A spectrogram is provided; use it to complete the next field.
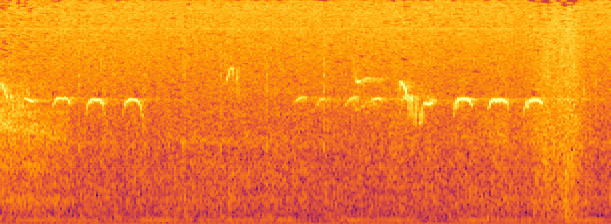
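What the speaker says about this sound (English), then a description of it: "The high-pitched whistling that we've been hearing, there's some scrub robins calling." Scrub robins call at dawn in the Sabi Sand bush, faint high-pitched whistled phrases repeating at a distance amid a quiet outdoor hush and other soft bird chirps.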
